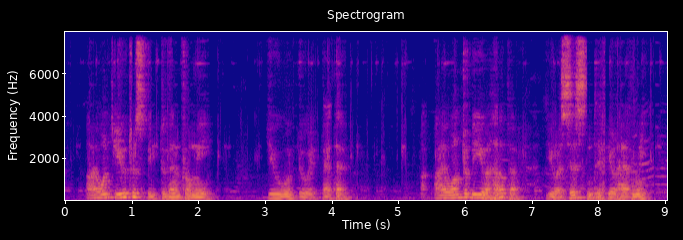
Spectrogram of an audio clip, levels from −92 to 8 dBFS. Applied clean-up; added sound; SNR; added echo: neural separator model SepFormer DNS4.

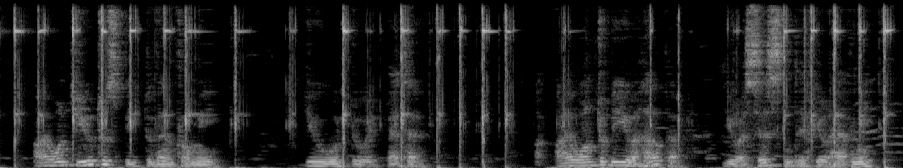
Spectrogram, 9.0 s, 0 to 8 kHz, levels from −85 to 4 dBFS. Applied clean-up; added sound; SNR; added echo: classical method WPE with log-MMSE.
